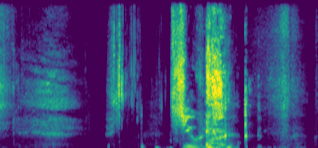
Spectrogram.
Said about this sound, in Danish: Ej, jeg skal nyse. Kan vi lige pause?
